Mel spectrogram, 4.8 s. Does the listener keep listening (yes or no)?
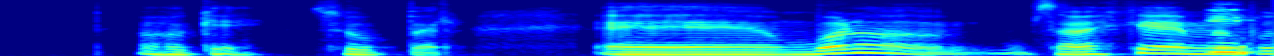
yes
